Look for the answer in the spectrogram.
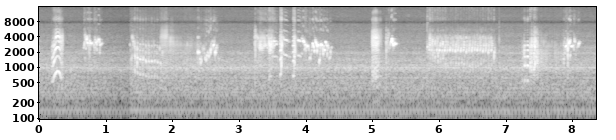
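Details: Pet male budgerigar, indoors, happily and contentedly chattering: scattered warbled notes, squeaky rising chirps and a buzzy sustained burst, with pauses between phrases.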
